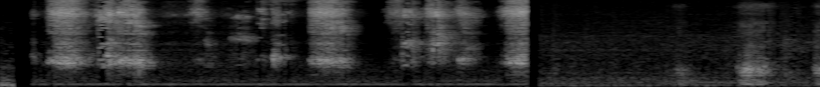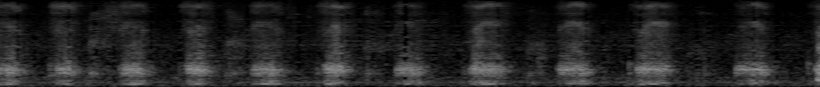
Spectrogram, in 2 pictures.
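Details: Dog or cat reverse sneezing: rapid, repeated loud snorting pulls of air through the nose.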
